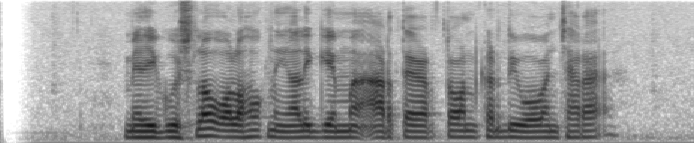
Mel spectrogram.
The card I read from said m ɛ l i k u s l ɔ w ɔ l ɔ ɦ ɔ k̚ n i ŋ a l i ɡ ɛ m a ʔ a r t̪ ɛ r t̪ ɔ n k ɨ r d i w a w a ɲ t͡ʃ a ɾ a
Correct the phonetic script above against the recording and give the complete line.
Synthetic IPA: m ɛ l i ɡ u s l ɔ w ɔ l ɔ ɦ ɔ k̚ n i ŋ a l i ɡ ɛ m a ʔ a r t̪ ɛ r t̪ ɔ n k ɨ r d i w a w a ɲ t͡ʃ a ɾ a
